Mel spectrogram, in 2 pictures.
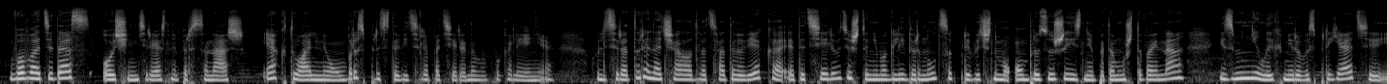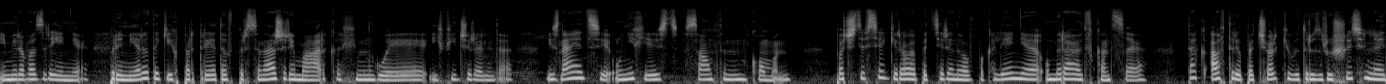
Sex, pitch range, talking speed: female, 210-245 Hz, 145 wpm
